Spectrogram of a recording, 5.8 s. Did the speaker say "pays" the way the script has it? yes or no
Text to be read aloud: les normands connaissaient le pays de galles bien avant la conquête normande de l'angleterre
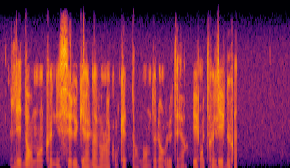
no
